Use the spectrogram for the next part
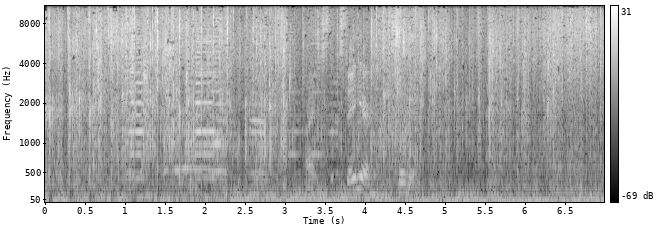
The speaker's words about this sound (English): And so we want to give you a round of applause here and a honks.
